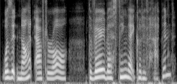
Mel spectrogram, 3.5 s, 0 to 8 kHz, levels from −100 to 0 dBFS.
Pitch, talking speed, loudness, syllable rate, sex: 230 Hz, 220 wpm, -18 LUFS, 5.8 syllables/s, female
